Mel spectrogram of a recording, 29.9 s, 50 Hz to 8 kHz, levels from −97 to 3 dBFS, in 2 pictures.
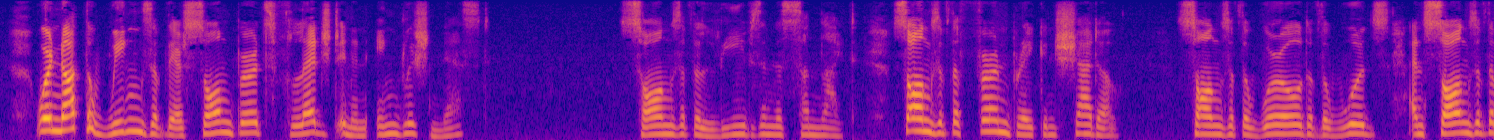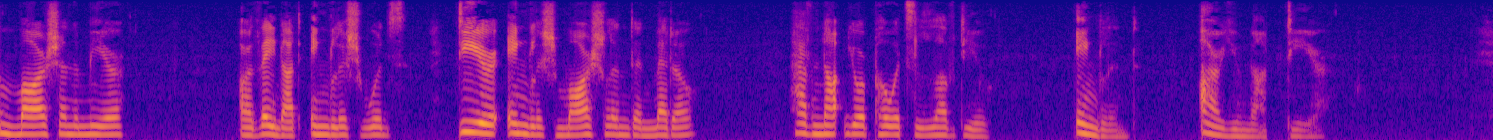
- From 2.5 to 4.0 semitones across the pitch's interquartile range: Yes, average, 3.0 semitones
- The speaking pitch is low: No, medium, 175 Hz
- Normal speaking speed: No, slow, 125 wpm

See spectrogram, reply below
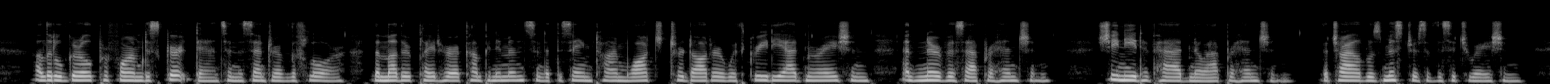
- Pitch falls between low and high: Yes, medium, 180 Hz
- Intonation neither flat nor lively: No, narrow, 1.9 semitones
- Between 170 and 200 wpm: Yes, average, 175 wpm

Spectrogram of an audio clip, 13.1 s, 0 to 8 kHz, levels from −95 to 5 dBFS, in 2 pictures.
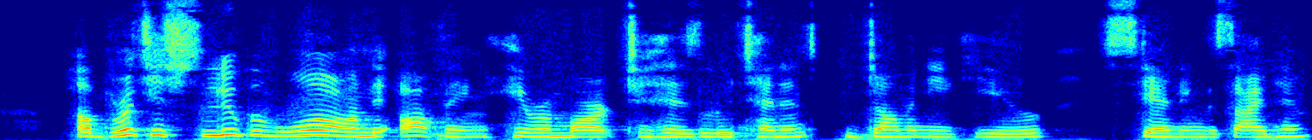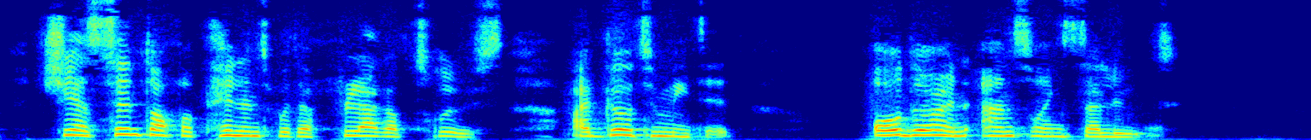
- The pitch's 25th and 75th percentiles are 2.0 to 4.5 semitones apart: No, average, 5.2 semitones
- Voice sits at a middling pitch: No, high, 225 Hz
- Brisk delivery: No, average, 175 wpm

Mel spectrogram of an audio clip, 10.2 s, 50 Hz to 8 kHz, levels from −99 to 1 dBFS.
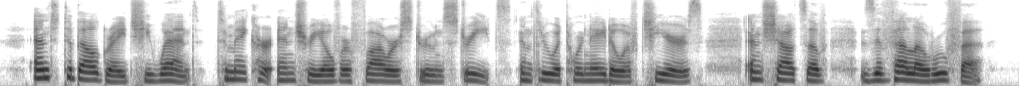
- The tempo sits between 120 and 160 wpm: Yes, average, 140 wpm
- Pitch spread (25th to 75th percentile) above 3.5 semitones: No, narrow, 2.6 semitones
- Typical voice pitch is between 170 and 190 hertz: Yes, medium, 185 Hz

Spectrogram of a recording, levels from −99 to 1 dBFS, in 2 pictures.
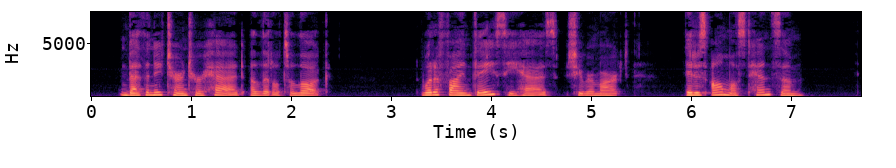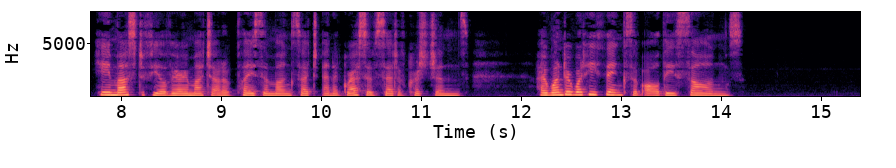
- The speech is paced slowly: No, average, 170 wpm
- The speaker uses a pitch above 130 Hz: Yes, medium, 185 Hz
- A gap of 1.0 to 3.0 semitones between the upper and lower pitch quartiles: No, average, 4.4 semitones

